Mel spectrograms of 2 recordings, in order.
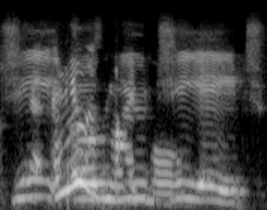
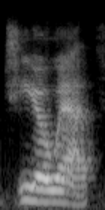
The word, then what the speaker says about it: Gough: It's spelled Gough, but pronounced Gough like Gof.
